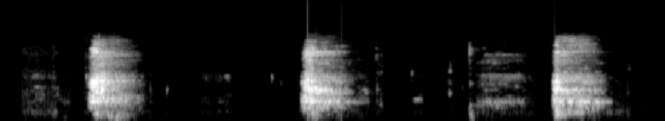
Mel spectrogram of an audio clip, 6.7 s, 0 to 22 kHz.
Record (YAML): exhalation_length: 6.7 s
exhalation_amplitude: 2436
exhalation_signal_mean_std_ratio: 0.3
survey_phase: beta (2021-08-13 to 2022-03-07)
age: 18-44
gender: Female
wearing_mask: 'No'
symptom_cough_any: true
symptom_sore_throat: true
symptom_fever_high_temperature: true
symptom_headache: true
smoker_status: Ex-smoker
respiratory_condition_asthma: false
respiratory_condition_other: false
recruitment_source: Test and Trace
submission_delay: 2 days
covid_test_result: Positive
covid_test_method: RT-qPCR
covid_ct_value: 25.7
covid_ct_gene: ORF1ab gene
covid_ct_mean: 26.2
covid_viral_load: 2500 copies/ml
covid_viral_load_category: Minimal viral load (< 10K copies/ml)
